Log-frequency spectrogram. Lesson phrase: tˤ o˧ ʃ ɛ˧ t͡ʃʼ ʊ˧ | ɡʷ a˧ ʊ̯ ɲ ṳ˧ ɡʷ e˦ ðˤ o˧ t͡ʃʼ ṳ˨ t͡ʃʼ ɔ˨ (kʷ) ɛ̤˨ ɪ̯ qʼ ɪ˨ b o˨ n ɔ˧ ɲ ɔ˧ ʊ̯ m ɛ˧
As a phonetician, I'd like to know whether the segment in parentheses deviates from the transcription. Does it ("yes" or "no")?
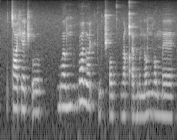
yes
